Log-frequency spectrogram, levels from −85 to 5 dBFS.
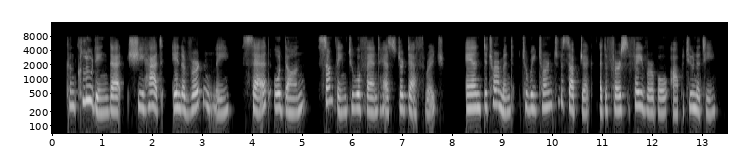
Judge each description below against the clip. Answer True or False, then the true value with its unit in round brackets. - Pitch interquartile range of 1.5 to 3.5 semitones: True (3.2 semitones)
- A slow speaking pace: True (110 wpm)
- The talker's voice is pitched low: False (225 Hz)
